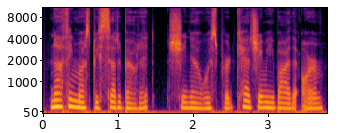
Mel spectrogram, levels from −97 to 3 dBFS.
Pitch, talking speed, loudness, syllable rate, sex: 175 Hz, 220 wpm, -18 LUFS, 5.5 syllables/s, female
